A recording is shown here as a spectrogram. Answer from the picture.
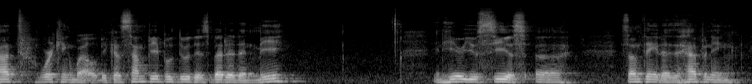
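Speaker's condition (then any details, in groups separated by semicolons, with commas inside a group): No condition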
